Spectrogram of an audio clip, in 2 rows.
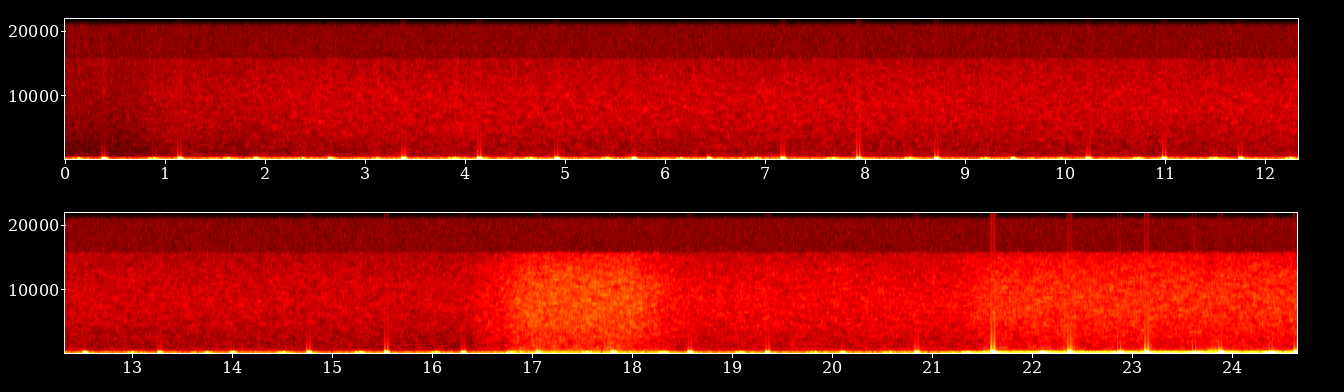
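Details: Adult's own normal heartbeat recorded in a studio with a microphone half a foot outside the body: steady low thumping at about 79 beats a minute, regular rhythm; volume changes are from recording level adjustments.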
